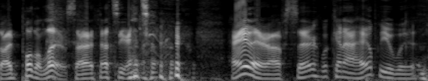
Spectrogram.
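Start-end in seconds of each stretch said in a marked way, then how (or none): 2.3-4.3 bad, fake, put-on southern American accent. Speaker shows what they usually do with an officer, put-on Southern accent. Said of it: "put a southern accent on".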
